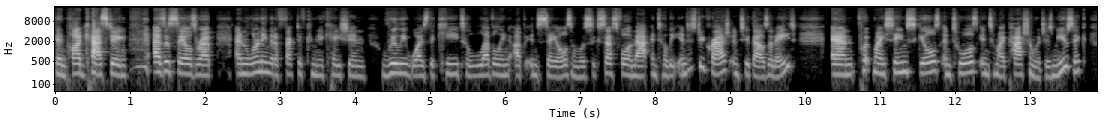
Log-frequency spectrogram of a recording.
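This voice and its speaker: A woman's voice: medium pitch, fairly even intonation, brisk, sharp tone, no echo, studio quality. A woman guest on a webinar, bubbly and enthusiastic as she describes her career. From USA. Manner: bubbly, enthusiastic, laughs often. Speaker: guest author.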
